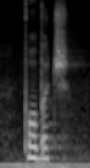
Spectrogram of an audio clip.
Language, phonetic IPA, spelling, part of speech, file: Belarusian, [ˈpobat͡ʂ], побач, preposition, Be-побач.ogg
- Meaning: near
